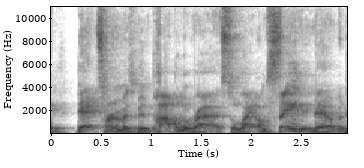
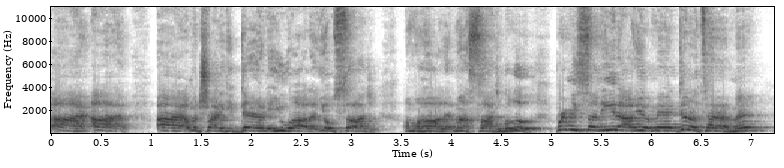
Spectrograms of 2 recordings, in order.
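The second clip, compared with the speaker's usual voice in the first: aggressive voice; 7 semitones higher than usual. Retold or imitated. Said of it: "had an aggressive voice".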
